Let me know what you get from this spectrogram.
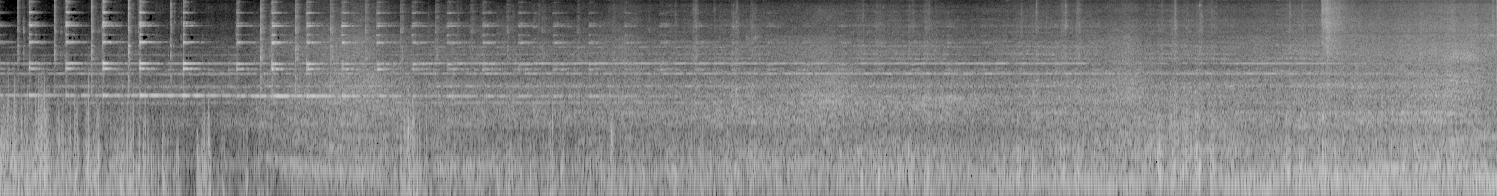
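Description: Commuter train passing close by. A bell rings rapidly, about two strikes a second, for the first several seconds as the cab car comes in, then fades. The bilevel passenger cars roll past with a steady rumble and wheel noise, and toward the end the diesel locomotive pushing at the rear goes by with its engine note.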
